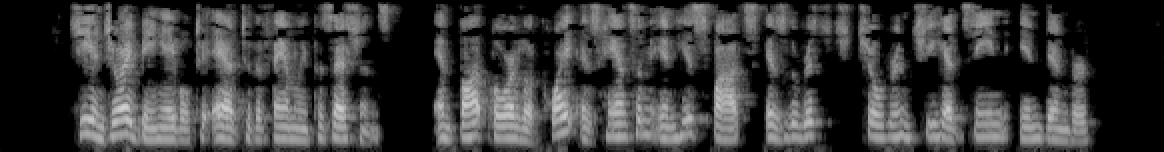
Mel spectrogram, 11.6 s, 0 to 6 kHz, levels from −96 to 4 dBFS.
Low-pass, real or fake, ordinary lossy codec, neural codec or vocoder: 5.4 kHz; real; MP3, 24 kbps; none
